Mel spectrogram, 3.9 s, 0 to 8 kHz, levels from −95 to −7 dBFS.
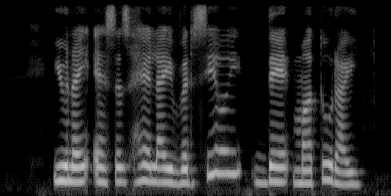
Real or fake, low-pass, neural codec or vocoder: fake; 7.2 kHz; codec, 24 kHz, 1.2 kbps, DualCodec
